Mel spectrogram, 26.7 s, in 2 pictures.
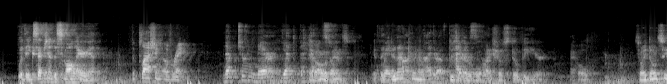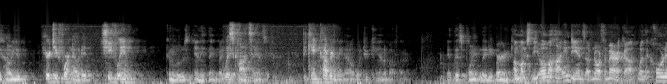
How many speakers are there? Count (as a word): four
